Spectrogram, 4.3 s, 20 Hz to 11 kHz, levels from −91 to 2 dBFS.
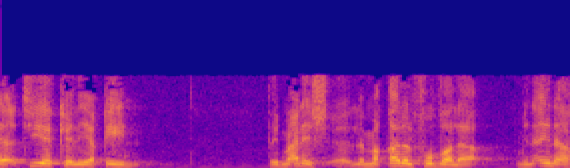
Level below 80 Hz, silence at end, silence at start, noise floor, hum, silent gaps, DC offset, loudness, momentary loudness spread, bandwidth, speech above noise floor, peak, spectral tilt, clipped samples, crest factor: -62 dBFS; 0 s; 0 s; -56 dBFS; 60 Hz at -60 dBFS; none; under 0.1%; -22 LUFS; 11 LU; 6.4 kHz; 34 dB; -4 dBFS; -4.5 dB/octave; under 0.1%; 20 dB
